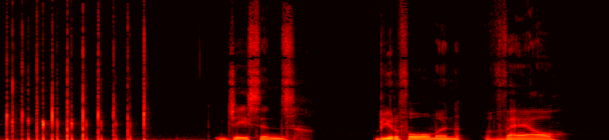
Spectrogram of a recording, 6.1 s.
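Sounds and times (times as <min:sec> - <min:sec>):
quiet polite golf clapping: 0:00.0 - 0:01.6
speech: 0:02.2 - 0:03.1, 0:03.8 - 0:05.6.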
